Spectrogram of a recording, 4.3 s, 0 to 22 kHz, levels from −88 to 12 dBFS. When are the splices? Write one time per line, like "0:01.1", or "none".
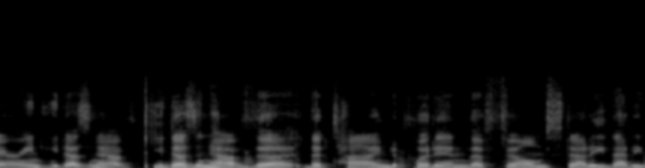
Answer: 0:00.9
